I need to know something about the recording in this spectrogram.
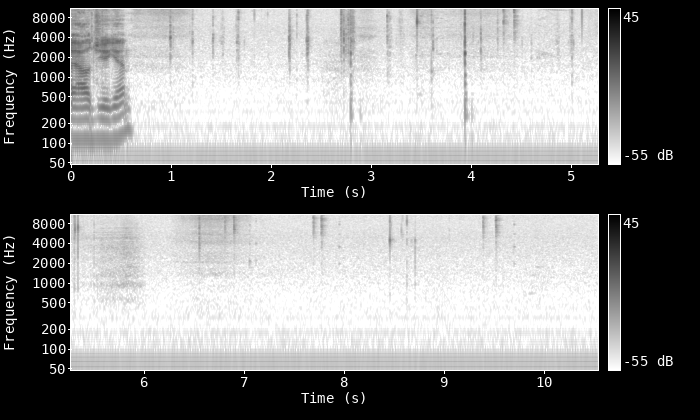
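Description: Soft game interface clicks tick now and then.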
